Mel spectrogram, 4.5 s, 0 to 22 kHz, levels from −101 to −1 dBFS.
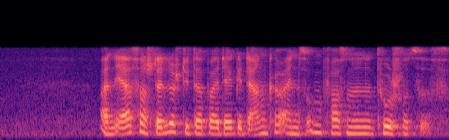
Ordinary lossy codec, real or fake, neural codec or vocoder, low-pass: none; real; none; 5.4 kHz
